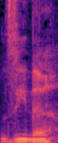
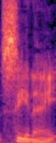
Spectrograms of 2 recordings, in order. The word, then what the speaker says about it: Xian: And yeah, so her name is Xian. Not Xena or Cine. Yeah, that's how it would be pronounced Cine. Yeah, so I was doing it right.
